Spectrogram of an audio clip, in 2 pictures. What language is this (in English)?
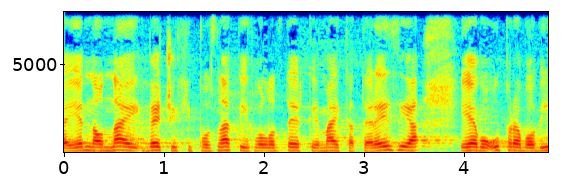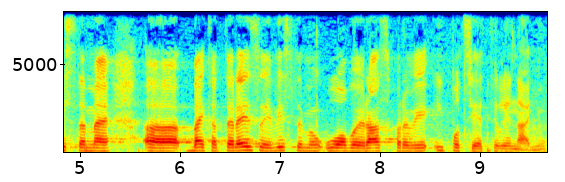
Croatian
